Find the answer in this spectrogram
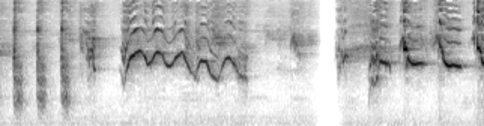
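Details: Javan myna in lively song: a few dry clicks, then a clear warbling whistle that wavers up and down, followed by sharp chirps and rising squeaky notes.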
